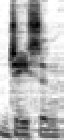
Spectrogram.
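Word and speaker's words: JSON: ones we have enabled Jason packets those that's how you say it okay so again same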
